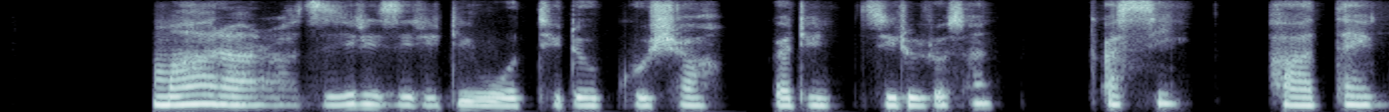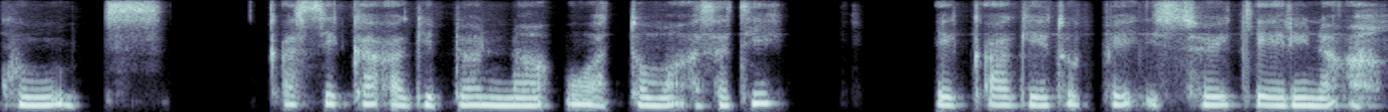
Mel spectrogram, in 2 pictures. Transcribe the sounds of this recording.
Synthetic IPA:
maːɾaːɾaz̥iːɾɪzɪɾɪd̪ɪwɔt̪ʰːɪd̪ɔɡɔʃa | ɡ̥ɐd̪ɪnz̥ɪɾɪd̪ɔsɐn | kʼɐsːɪ | haːt̪ːɐjkʰʊmʊt͡ʃːɪ̥s | kʼɐsːɪkːɐʔɐɡɪd̪ːɔnːaːʔʊɐt̪ːʊmɐ̰ʔɐsɐt̪ɪ | ɛkʼːaːɡe̞ːt̪ʊpːɛʔɪsːɔjkʼe̞ːɾɪnɐʔɐ

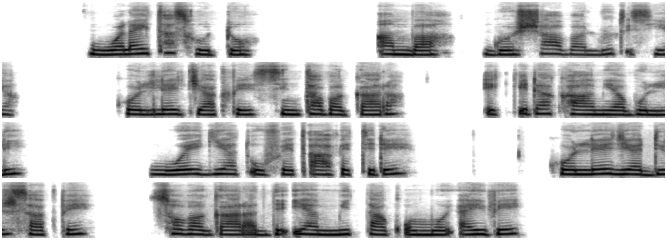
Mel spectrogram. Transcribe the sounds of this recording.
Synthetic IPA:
wɐlɐjt̪ːɐsoːd̪ːɔ | ʔɐmba | ɡɔʃːaːbɐlʊt̪ʼːɪsɪjɐ | kʰɔlːe̞ːd͡ʒɪjaːpːɛsɪnt̪ɐbɐɡːaːɾɐ | ʔɛkʼːɪd̪ɐkʰaːmɪjɐbɔlːɪ | wɔjɡɪjɐt̪ʼuːfɛt̪ʼaːfɛt̪ːɪd̪e | kʰɔlːe̞ːd͡ʒɪjɐd̪ɪɾsapːɛ | sɔbɐɡːaːɾɐ̰d̪ɛʔɪjɐmɪt̪ːaːkʼɔmːɔjʔɐjbe̞ː

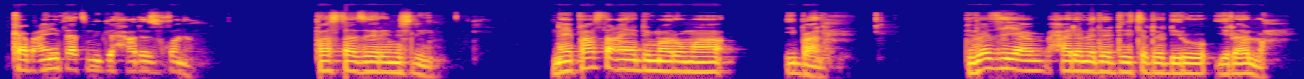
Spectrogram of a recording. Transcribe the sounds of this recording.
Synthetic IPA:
kʰabʕajnɐt̪ʰat̪mɨɡɨβħad̪ɐzɨxo̞nɐ | pʰast̪ʰazɐɾimɨsli | najpʰast̪ʰaʕajnɐt̪̚d̪ɨmːaɾoma | jɪbːahal | b̥ɨβɐzħiaβħad̪ɐmɐd̪ɐd̪it̪ʰɐd̪ɐɾd̪iɾojɪɾaalːo̰

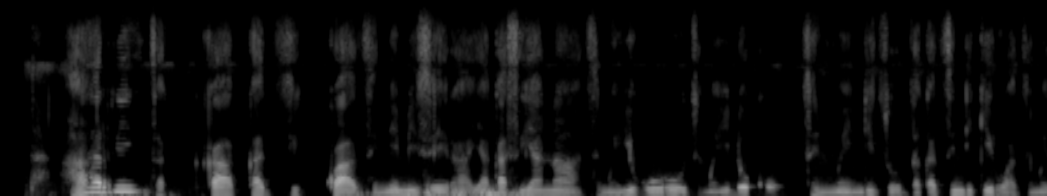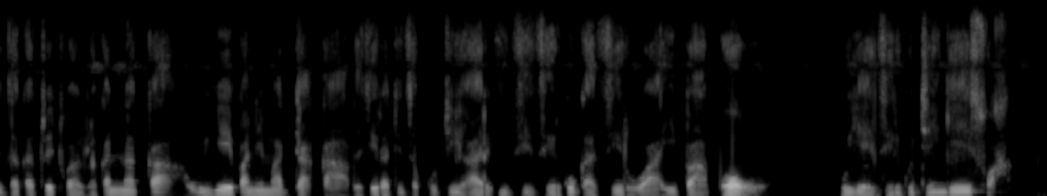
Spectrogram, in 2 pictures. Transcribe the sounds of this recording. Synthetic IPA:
ɦarid͡za | kʰaɡ̥ʱad͡zikwad͡zine̞mizeɾajakasijanad͡zimwe̞iɦuɾud͡zimwe̞iɗo̞kʰo̞ | d͡zimwe̞ndid͡zo̞d͡zakat͡sindikirwad͡zimwe̞d͡zakat͡ʂetwaʐakanakauje̞pane̞madʱakaret͡ʃiɾatid͡zakutiɦaɾiid͡zid͡ziɾikuɡʱad͡zirwaipabʱoɦo | uje̞d͡ziɾikute̞ŋɡe̞ːswa

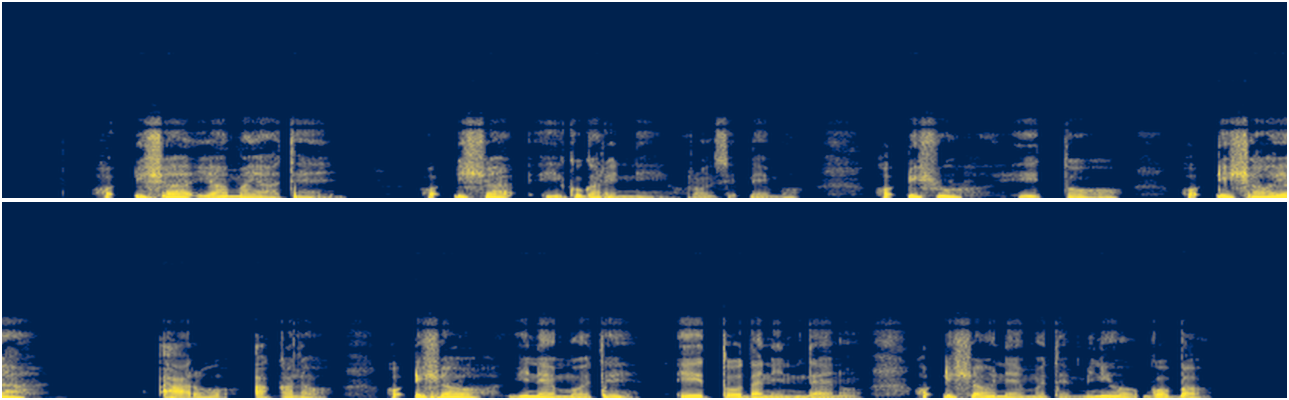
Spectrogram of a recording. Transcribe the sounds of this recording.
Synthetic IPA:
hɔɗɪʃaɪjamɐjaːt̪ʰɛ | hɔɗɪʃaiːkːɔɡɐɾɪnːɪhɔɾɔnsɪ̰nːeːmːɔ | hɔɗɪʃʊ | heːt̪ːoːhɔ | hɔɗɪʃɐhɔja | ʔaːɾɔhɔ̰ | ɐkːɐlɐwɔ | hɔɗɪʃɐhɔjɪneːmːɔt̪ʰɛ | heːt̪ːoːd̪ɐnɪnd̪ɐjnɔhɔɗːɪʃɐwɔneːmːɔt̪ɛmɪnɪjɔɡɔbːɐwɔ

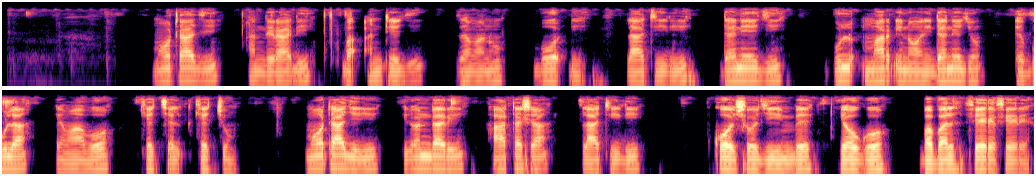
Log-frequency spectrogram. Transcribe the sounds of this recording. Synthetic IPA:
mɔtad͡ʒi | ʔandiɾaɗiba̰ʔːanteːd͡ʒi | zamanu | boɗːi | latiɗi | daned͡ʒi | bulmaɾɗinonidaned͡ʒum | ɛbula | ʔɛmabɔ | kɛt͡ʃːɛket͡ʃːumː | ɔtad͡ʒiɗiɗiɗɔndaɾi | hataʃa | latiɗi | kojʃoːd͡ʒihimɓɛjawɡɔ | babalfɛɾɛfɛɾɛ

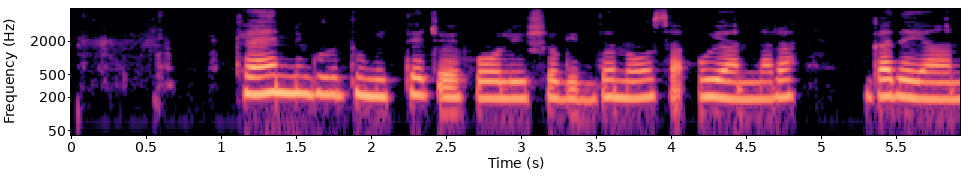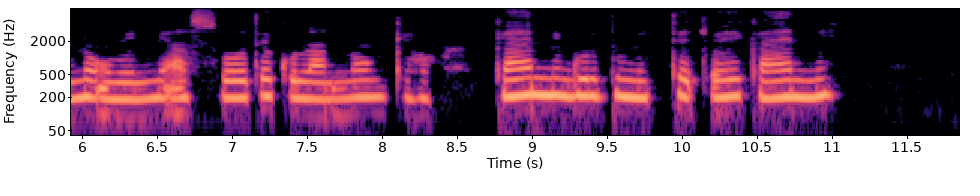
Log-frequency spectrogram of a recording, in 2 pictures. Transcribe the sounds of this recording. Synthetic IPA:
kɐjɐnːɪɡʊɾd̪ʊmɪt̪ːɛt͡ʃʼɔjɛfo̞ːliːʃːɔɡɪd̪ːɔnoːsɐ̰ʔʊjanːɐɾɐ | ɡɐd̪ɛjaːnːɔʊmɪnːɪʔɐ̰sːo̞ːt̪ɛkʊlɐnːɔŋkɛɦɔ | kɐjɐnːɪɡʊɾd̪ʊmɪt̪ːɛt͡ʃʼɔjɛkɐjɐnːɪ

